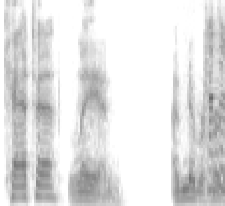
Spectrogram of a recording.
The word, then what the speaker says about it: Catalan: Uh, but it's C A T A like Katalan. I've never heard Catalan.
